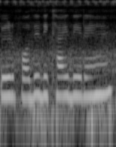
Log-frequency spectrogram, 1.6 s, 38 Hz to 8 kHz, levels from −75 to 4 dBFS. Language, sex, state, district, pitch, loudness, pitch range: Hindi, female, Bihar, Araria, 245 Hz, -25 LUFS, 240-250 Hz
